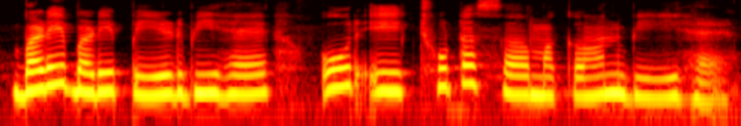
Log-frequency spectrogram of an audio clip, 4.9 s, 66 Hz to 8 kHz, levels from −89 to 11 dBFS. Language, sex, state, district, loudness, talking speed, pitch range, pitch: Hindi, female, Uttar Pradesh, Lalitpur, -17 LUFS, 145 wpm, 220-255 Hz, 235 Hz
